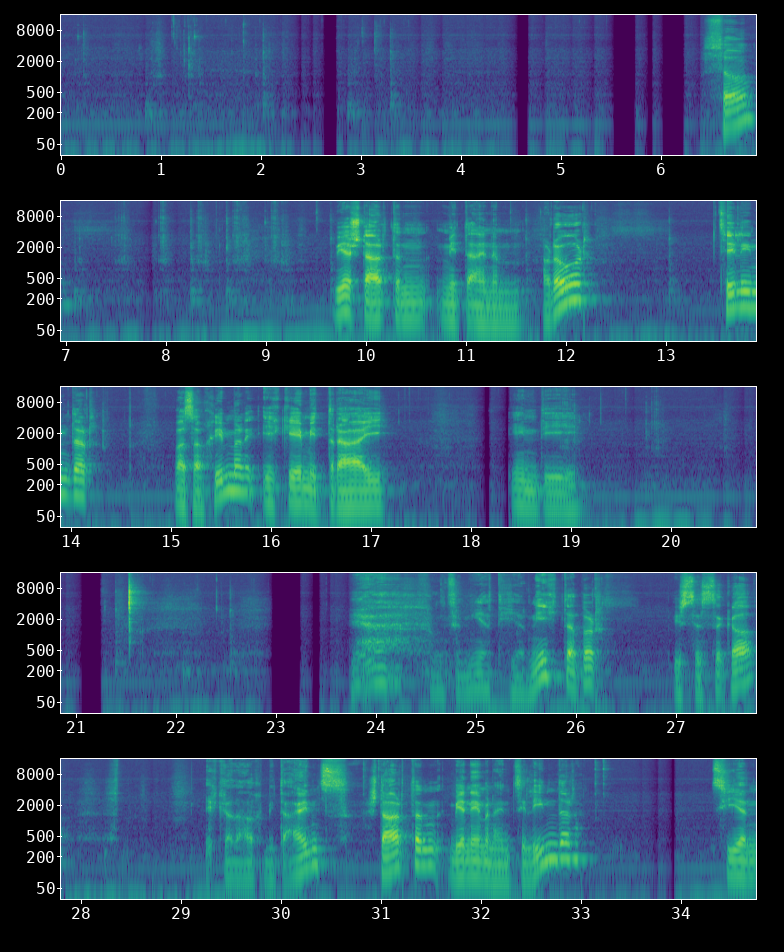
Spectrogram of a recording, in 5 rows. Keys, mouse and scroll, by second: 0.1 middle click, 1.2-1.7 scroll up 2, 1.9 ctrl+middle click, 3.2 ctrl+middle click, 7.4-8.2 scroll down 7, 9.6 shift+middle click, 10.7 shift+middle click, 11.5 shift+middle click, 12.9 shift+middle click, 15.6 Page_Down, 18.8-19.7 scroll down 6, 20.2-21.2 scroll down 1, 21.3 shift+middle click, 30.8 click, 33.1 click.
